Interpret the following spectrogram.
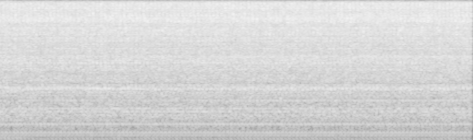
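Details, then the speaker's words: Miller Trailblazer welder petrol engine after putting the vacuum-operated fuel pump on; mixture screw had no effect: even, steady idle with no stumbling, surging or misses; normal idle. "putting the fuel pump on fixed it so it was this vacuum operated fuel pump that was the issue because it runs fine now"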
